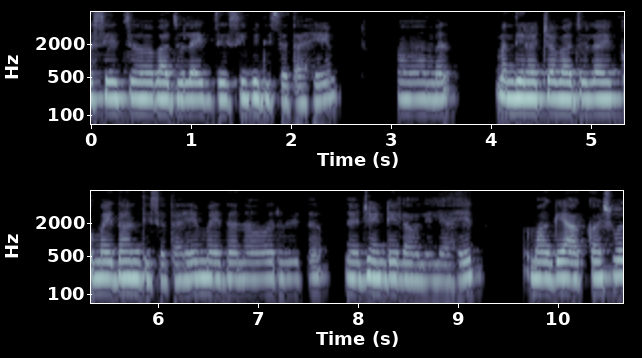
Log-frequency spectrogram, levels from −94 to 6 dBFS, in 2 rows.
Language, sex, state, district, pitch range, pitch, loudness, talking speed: Marathi, female, Maharashtra, Sindhudurg, 195-205 Hz, 200 Hz, -32 LUFS, 140 wpm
